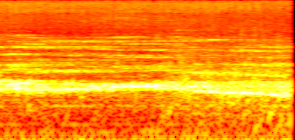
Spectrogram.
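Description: A long, sustained whale-song-like cry of the Pokémon Lugia glides slowly downward in pitch, steady and mournful, over a low rumbling background with no talking.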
